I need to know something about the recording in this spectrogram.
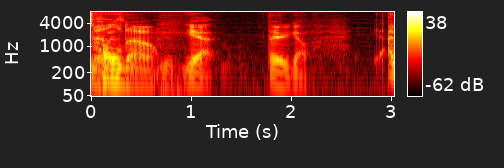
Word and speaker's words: Holdo: Like, the one thing I wish that they did with Voldo, or however you pronounce her name. It's Holdo.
